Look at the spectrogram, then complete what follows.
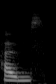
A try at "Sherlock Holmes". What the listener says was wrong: It's got an L in it.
